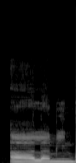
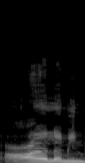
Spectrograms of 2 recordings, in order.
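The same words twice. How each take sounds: First: আলামিন opening on a plain, light আ; hamza instead of ayn. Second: আলামিন opening on a long pressed ayn; correct throaty ayn. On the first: Teacher showing the forbidden form, plain hamza in আলামিন. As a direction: start আলামিন with an unpressed hamza. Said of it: "বলা যাবে না". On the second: Teacher showing the required form, pressed ayn in আলামিন. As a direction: squeeze the first আ of আলামিন from mid-throat. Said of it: "বলতে হবে". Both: Shown as a demonstration.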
